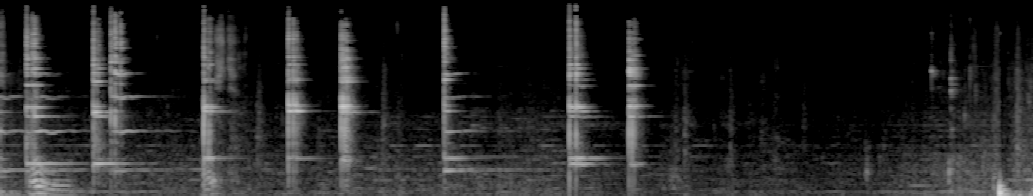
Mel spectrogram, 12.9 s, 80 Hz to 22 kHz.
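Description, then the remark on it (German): Glasses clink together repeatedly as a group of men toast at the Zypresse, Westbahnstraße 35a, Vienna: around eight bright, ringing chinks in irregular succession, each with a short shimmering decay, followed by a faint rustle and a low bump at the end. “Prost, die Herren. Prost. Prost. Prost.”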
